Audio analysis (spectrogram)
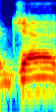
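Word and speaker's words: djed: I apologize to any Egyptologists on the call, but I think it's pronounced jet or jed or something along those lines.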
